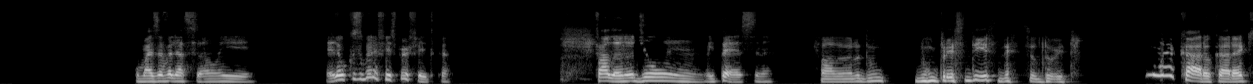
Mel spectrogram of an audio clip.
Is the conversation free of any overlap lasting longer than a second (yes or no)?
yes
